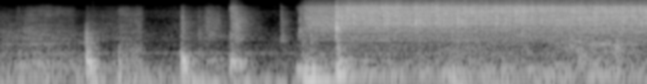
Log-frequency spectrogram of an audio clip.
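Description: A tap is opened after an inline water heater install in a cabin: a few knocks and creaks first, then water gushes steadily and loudly from the faucet into the sink.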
